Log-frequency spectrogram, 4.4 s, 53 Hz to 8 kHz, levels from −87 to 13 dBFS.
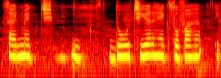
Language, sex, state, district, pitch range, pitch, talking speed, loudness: Hindi, female, Punjab, Kapurthala, 205-225 Hz, 220 Hz, 120 wpm, -15 LUFS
